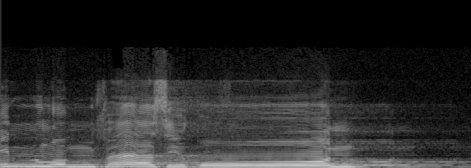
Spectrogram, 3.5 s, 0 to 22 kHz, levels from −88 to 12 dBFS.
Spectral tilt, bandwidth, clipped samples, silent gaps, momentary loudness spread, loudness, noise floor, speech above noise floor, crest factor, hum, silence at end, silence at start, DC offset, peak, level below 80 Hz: -5 dB/octave; 12 kHz; under 0.1%; none; 16 LU; -17 LUFS; -38 dBFS; 22 dB; 12 dB; none; 0.05 s; 0 s; under 0.1%; -6 dBFS; -64 dBFS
